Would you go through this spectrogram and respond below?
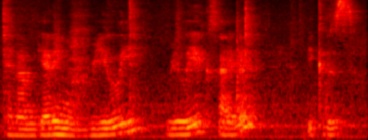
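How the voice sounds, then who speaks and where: Woman cook, deep voice, unhurried, chatty, echoey kitchen, off-mic, faint clatter of pots. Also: lively intonation, far from the mic, noisy background. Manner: slow, homely and chatty. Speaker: home cook presenting a recipe. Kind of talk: step-by-step cooking demonstration. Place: home kitchen. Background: clinking pots and cutlery.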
